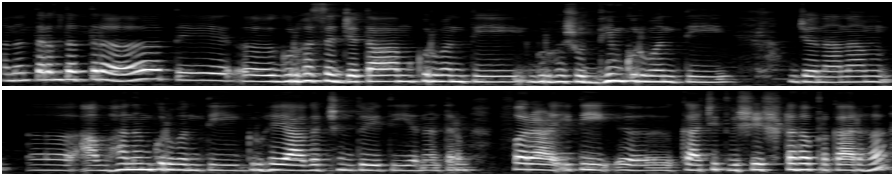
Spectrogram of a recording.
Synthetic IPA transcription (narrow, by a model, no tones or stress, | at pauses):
ɐnɐnt̪ɐɾɐmt̪ɐt̪ɾɐt̪eːɡɾuɦɐsɐd͡ʒjɐt̪aːmkuɾʋɐnt̪iɡɾuɦɐʃud̪ʱːimkuɾʋɐnt̪i | d͡ʒɐnaːnaːm | a̰ːbʱaːnɐmkuɾʋɐnt̪iɡɾuɦeːaːɡɐtːʃʰɐnt̪uit̪iɐnɐnt̪ɐɾɐm | fɐɾaːɭḭt̪ikaːt͡ʃit̪ʋiʃeːʂʈɐɦɐ̆pɾɐkaːɾɐɦɐ̆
